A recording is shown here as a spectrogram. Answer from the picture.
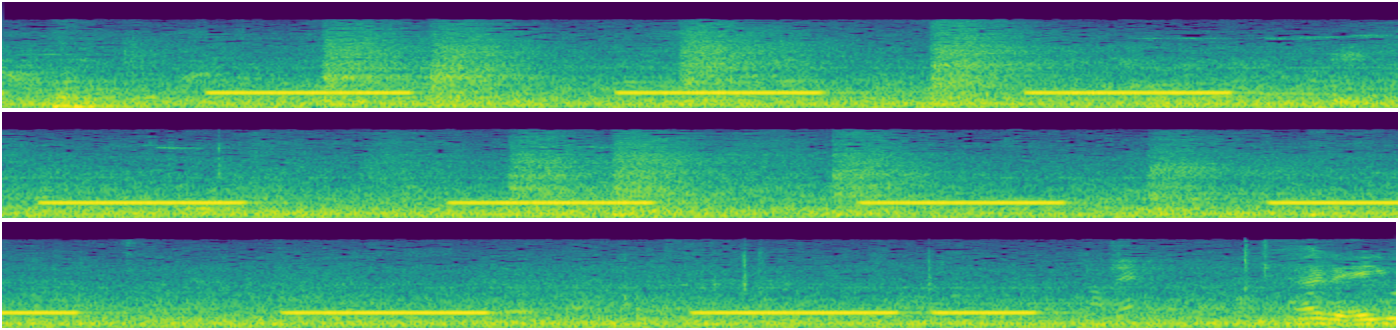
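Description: A single-pitched electronic beep, about a second on and a second off, repeating ten times over a background murmur of voices.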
